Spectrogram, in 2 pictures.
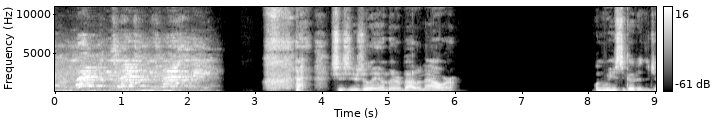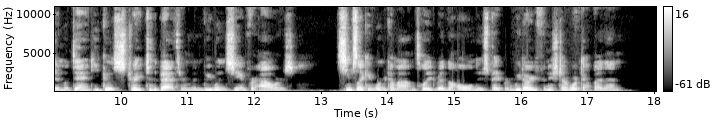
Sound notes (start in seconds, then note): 3.2 chuckles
